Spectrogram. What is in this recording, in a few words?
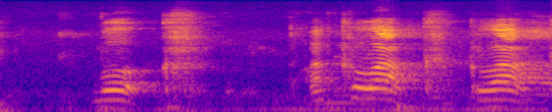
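"clock", spoken word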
